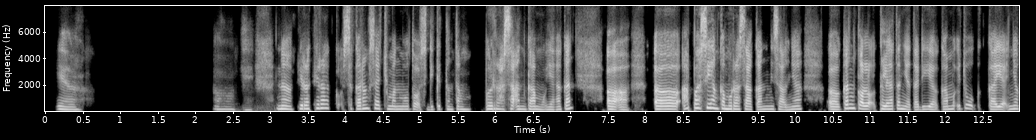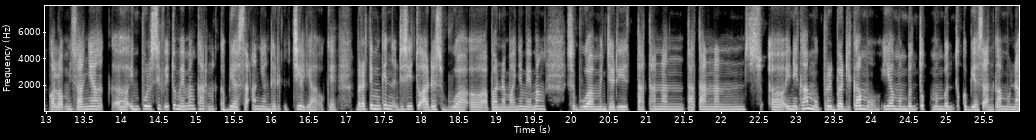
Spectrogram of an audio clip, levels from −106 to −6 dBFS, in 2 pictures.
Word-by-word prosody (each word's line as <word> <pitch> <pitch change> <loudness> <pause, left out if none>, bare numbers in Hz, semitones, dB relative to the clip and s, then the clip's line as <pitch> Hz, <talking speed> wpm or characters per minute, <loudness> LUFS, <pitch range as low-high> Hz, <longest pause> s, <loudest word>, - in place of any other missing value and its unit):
Iya. 195 -4 -4 1.8
Oke. 200 -6 -13 0.3
Nah, 235 -2 +3
kira-kira 255 +4 +1
kok - - -4
sekarang 260 +1 +2
saya 270 -1 +2
cuman 220 -3 -3
mau 215 0 -6
tahu 210 - -1
sedikit 200 +3 -2
tentang 200 -2 -5 0.2
perasaan 225 -2 +4
kamu, 205 -3 0
ya 195 - -3
kan, 250 +6 +4 0.5
heeh. - - +6 0.4
Eee, 220 0 +7
apa 305 - +3
sih 315 +2 +8
yang 295 - +5
kamu 235 -3 +2
rasakan? 210 -2 +3
Misalnya, 215 0 0 0.4
eee, 200 - +5
kan 290 +1 +4
kalau 235 -5 +5
kelihatan 230 +1 +3
ya 205 - +1
tadi 195 +2 0
ya, - - -5
kamu 215 +4 -3
itu 255 +1 -4
ka 205 - -4
kayaknya 205 +4 +4
kalau 200 -2 0
misalnya, 205 0 0 0.2
eee, 205 0 -2
impulsif 220 +3 +1
itu 215 +6 -2
memang 230 0 -2
karena 210 -4 -6
kebiasaan 215 -1 -2
yang 200 -1 -6
dari 200 0 -6
kecil, 215 -1 +3
ya? 185 - -6
Oke. 190 -2 -8 0.2
Berarti 215 +4 0
mungkin 235 -2 -2
di 205 - -1
situ 220 +1 +2
ada 200 +2 +2
sebuah, 195 -2 -1
eee, 185 -1 -3
apa 195 0 -3
namanya, 190 +2 -5
memang, 205 +2 -3 0.3
sebuah 205 -1 0
menjadi 200 0 -2 0.2
tatanan-tatanan, 200 0 -4 0.3
eee 185 -1 0
ini 210 0 -2
kamu, 245 -7 0
pribadi 210 -2 -1
kamu 225 -4 0
yang 220 +1 0
membentuk 210 +2 -2
membentuk 205 +1 -5
kebiasaan 190 0 0
kamu. 195 0 -3
210 Hz, 165 wpm, -24 LUFS, 200-225 Hz, 1.8 s, sih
